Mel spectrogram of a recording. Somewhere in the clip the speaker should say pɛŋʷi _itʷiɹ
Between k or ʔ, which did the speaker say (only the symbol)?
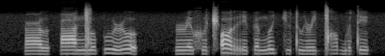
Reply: k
